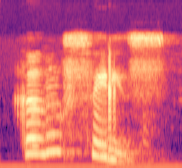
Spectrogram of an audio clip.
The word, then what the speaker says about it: cânceres: E nesse contexto, né, nós vamos perceber que a sílaba tônica é a antepenúltima.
